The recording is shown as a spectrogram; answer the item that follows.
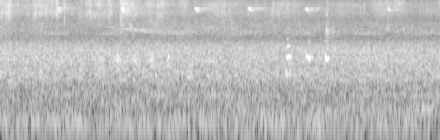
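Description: Backyard hens clucking softly while foraging, with three short clucks in quick succession about three seconds in, over a steady low background noise.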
